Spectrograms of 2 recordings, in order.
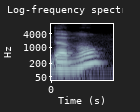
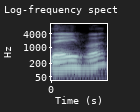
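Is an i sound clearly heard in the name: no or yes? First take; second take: no; yes. First: The name is said without a clear i sound. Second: The name is said with a clear i sound.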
